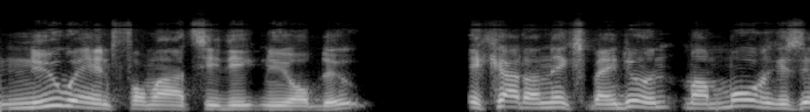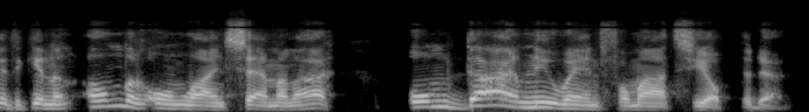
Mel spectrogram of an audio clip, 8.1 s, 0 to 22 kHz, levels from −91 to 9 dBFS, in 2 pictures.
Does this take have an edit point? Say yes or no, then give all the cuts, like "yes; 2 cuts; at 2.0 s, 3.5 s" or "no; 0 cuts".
no; 0 cuts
